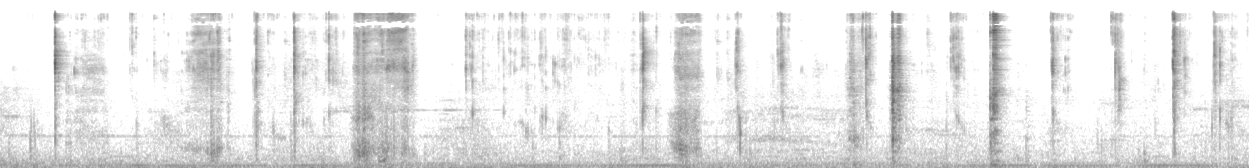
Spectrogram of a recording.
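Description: Chewing and wet mouth sounds of a person eating soft finger-millet dhido by hand, with many scattered sharp clicks, over a faint steady low hum.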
